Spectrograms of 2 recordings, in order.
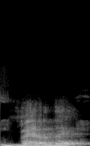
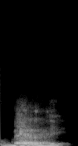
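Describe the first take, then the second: First: The word starts with a lip-teeth v sound. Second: The word starts with a two-lip b sound. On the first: This is the standard pronunciation. The speaker calls it right. "de decir verde" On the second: This is how Venezuelans say it. The speaker calls it wrong. "decimos verde"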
